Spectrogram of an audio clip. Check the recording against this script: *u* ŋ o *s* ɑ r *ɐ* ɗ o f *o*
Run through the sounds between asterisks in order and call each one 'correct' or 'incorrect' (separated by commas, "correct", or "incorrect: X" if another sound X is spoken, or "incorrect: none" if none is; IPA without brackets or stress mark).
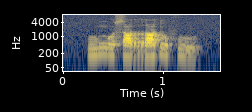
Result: correct, correct, incorrect: ɑ, incorrect: u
